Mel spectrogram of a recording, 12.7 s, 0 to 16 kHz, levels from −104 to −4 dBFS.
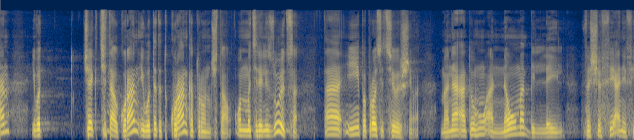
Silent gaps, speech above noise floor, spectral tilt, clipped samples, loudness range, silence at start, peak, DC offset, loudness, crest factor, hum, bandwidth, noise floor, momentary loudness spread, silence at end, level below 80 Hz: none; 31 dB; -5.5 dB/octave; under 0.1%; 3 LU; 0 s; 0 dBFS; under 0.1%; -18 LUFS; 18 dB; none; 12.5 kHz; -49 dBFS; 11 LU; 0 s; -58 dBFS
